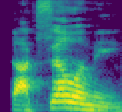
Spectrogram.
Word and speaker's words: doxylamine: are the Unisom the dicyclomedaya dicyclomine I always pronounce that word wrong doxella me there you go um now be careful Unison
